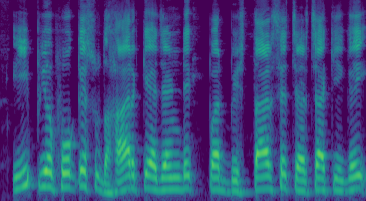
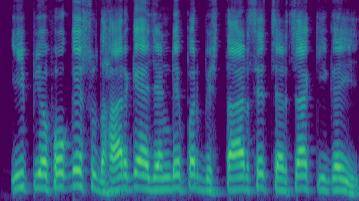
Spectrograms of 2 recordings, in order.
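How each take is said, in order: Both takes have the same delivery.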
